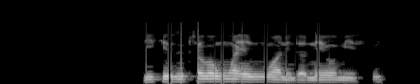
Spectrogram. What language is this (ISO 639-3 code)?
kln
